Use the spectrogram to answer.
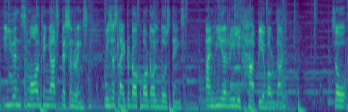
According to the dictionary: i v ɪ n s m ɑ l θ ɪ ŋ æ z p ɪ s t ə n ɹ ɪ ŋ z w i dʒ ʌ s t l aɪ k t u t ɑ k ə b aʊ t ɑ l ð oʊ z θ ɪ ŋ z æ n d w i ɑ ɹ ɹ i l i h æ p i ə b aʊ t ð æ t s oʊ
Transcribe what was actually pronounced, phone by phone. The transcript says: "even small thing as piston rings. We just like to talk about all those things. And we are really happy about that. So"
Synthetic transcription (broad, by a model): i v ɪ n s m ɑ l t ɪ ŋ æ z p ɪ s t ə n ɹ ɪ ŋ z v i dʒ ʌ s t l aɪ k t u t ɑ k ə b aʊ t ɑ l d oʊ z t ɪ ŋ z æ n d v i ɑ ɹ ɹ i l i h æ p i ə b aʊ t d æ t s oʊ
